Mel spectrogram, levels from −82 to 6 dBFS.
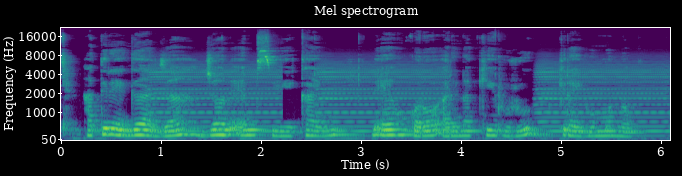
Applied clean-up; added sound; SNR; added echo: none; Accordion; 10 dB; none.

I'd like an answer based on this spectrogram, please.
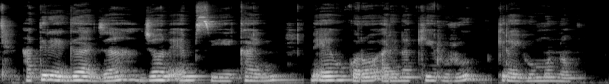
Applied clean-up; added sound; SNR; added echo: none; none; none; none.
